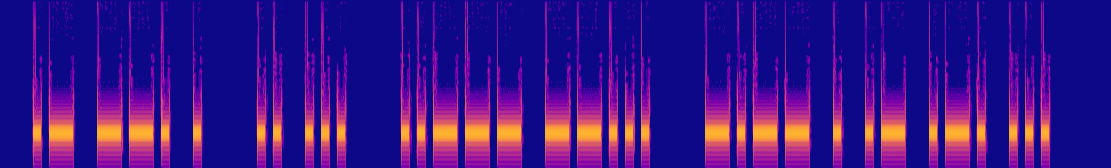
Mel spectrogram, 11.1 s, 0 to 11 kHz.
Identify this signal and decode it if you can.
Morse code, heard as a keyed tone, about 15 wpm, 700 Hz. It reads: AGE IS 27 YEARS
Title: Common QSO Phrases Encore 15wpm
